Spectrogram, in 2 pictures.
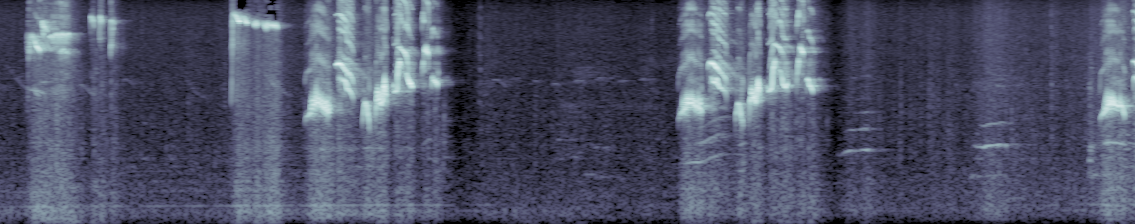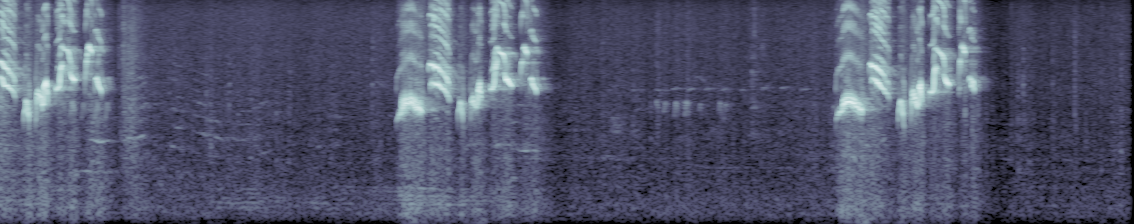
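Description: Orange-headed thrush singing in a series of about six short phrases, each a fast run of high, varied notes lasting a second or two, with pauses of a few seconds between them.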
